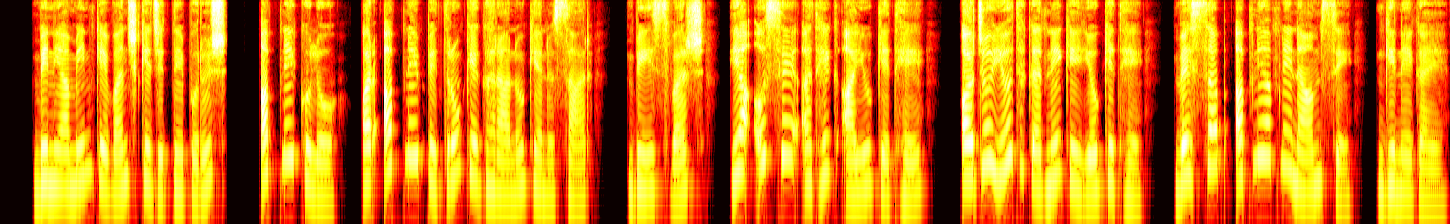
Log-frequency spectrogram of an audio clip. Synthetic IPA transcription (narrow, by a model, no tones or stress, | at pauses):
bɪnjaːmiːnkeʋɐ̃nt͡ʃked͡ʒɪt̪nepʊɾʊʃ | ɐpnekʊlo | ɔːɾɐpnepɪt̪ɾõkeɡʱɐɾaːnõkeɐnʊsaːɾ | biːsʋɐɾʃ | jaʔʊsːeʔɐd̪ʱɪka̰ːjuket̪ʰe | ɔːɾd͡ʒoːjʊd̪ʱːkɐɾnekejoːɡjət̪ʰe | ʋeːsɐbɐpneɐpnenaːmse | ɡɪneɡɐeː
